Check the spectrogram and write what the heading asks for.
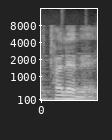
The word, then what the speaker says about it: talebe: Öğrenci or talebe is the same thing. Talebe, T-A-L-E-B-E, talebe. I think it might be easier for you to pronounce maybe.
